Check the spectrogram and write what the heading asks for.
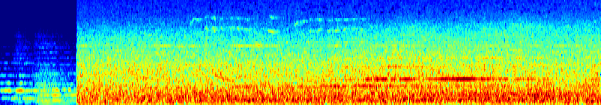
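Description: Soft orchestral music ends and, about a second in, a steady wide roar of outdoor ambient noise cuts in suddenly, with faint high chirps over it.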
